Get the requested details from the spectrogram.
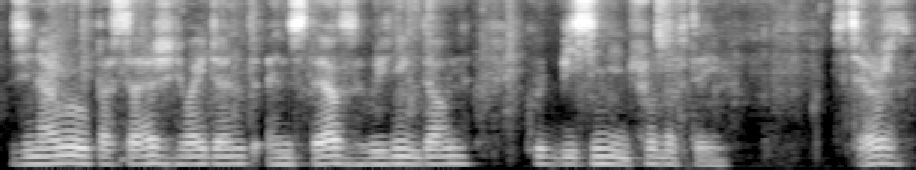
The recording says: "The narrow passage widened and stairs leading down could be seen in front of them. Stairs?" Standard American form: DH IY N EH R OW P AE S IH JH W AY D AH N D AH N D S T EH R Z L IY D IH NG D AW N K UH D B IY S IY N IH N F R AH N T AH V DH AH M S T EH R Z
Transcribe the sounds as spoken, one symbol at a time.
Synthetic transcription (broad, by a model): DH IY N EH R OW P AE S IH ZH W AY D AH N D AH N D S T EH R Z W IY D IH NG D AW N K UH D B IY S IY N IH N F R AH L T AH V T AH M S T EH R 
